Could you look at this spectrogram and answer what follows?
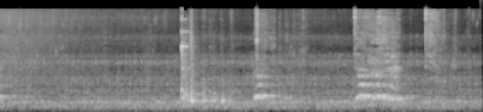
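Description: Water is added to fried masala in a metal kadai and stirred in with a metal spatula. The spatula scrapes and knocks against the pan three times, about two, two and a half and four seconds in, each knock ringing briefly.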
